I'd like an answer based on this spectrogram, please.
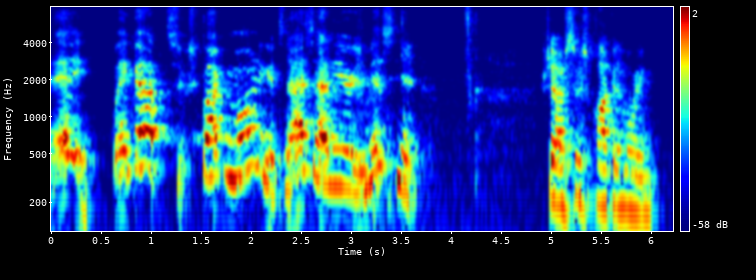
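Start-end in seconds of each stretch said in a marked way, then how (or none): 0.0-3.7 noisy, high, clamoring bird chatter. Retelling how the birds woke everyone at six: imitating clamoring birds. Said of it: "they were all clamoring outside the window".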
